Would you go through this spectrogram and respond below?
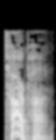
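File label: "tarpon", British English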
